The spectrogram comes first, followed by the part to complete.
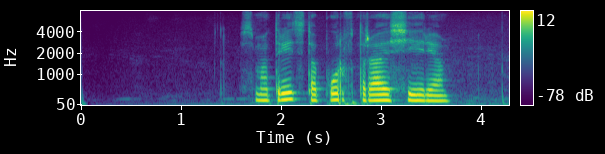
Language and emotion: Russian, neutral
